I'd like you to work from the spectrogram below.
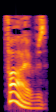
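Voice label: "fives", British English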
